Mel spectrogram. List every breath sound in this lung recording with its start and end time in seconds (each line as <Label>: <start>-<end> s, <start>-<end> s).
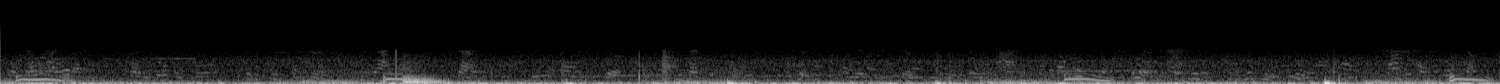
Wheeze: 3.77-4.62 s
Stridor: 0.09-0.69 s, 10.60-11.15 s, 14.52-15.00 s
